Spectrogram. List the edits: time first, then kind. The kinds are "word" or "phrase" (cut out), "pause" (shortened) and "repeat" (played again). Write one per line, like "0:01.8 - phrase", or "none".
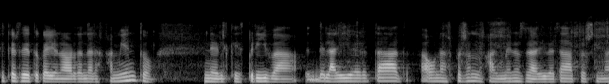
0:02.0 - word
0:02.4 - word
0:03.1 - word
0:04.8 - word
